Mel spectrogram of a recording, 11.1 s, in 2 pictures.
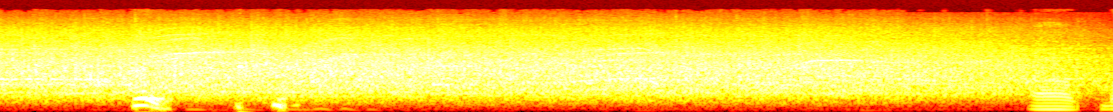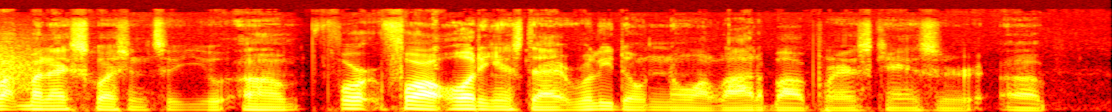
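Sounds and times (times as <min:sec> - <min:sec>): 
applause: 0:00.0 - 0:05.8
speech: 0:00.7 - 0:01.6, 0:05.2 - 0:10.9.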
